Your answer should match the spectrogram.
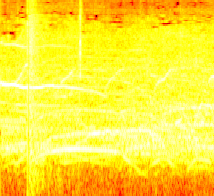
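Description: Crowd cheering and shouting, many voices at once, at a fireworks display. A firework bang comes about a third of a second in and a lighter crack just before the middle.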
